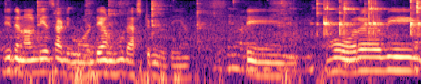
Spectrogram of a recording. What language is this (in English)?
Punjabi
